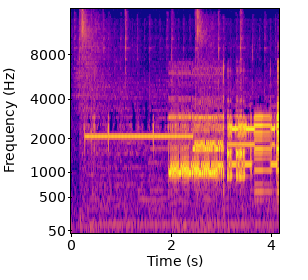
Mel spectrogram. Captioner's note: beeping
